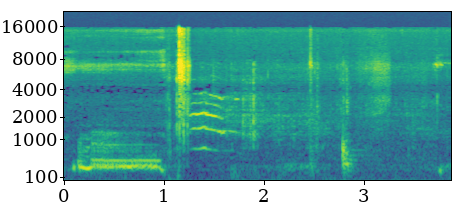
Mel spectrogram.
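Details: A domestic cat, one of two indoors (a black cat named Sooty and a black fluffy cat), gives a steady, level meow lasting about a second, then a few soft clicks and faint room noises follow.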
